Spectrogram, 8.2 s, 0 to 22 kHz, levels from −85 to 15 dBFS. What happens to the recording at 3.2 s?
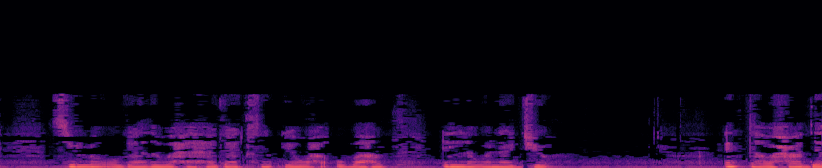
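At 3.2 s the speech carries the same layered coding damage heard across the whole clip, which points to transcoding between lossy codecs, likely a low-rate AAC pass re-encoded into WMA. Artefacts from the first stage blend with the second codec's artefacts, and nothing sounds above 9.7 kHz.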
